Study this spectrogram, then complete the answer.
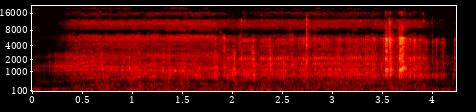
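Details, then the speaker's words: Denon DCM-380 CD changer, tray won't open, Error 2: a whirring gear train with uneven ratcheting clicks and sharp clacks as the drawer hesitates after repeated open presses. The single drawer belt looks worn and laggy. Hesitating CD tray. "the drawer wouldn't open at all but event but it looked like it was hesitating so I kept pressing the power on and on on and on open until it open"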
